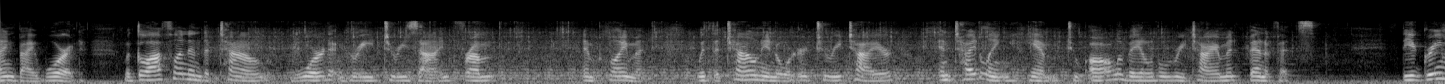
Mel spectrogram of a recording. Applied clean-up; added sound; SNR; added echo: none; Mechanical fan; 13 dB; none.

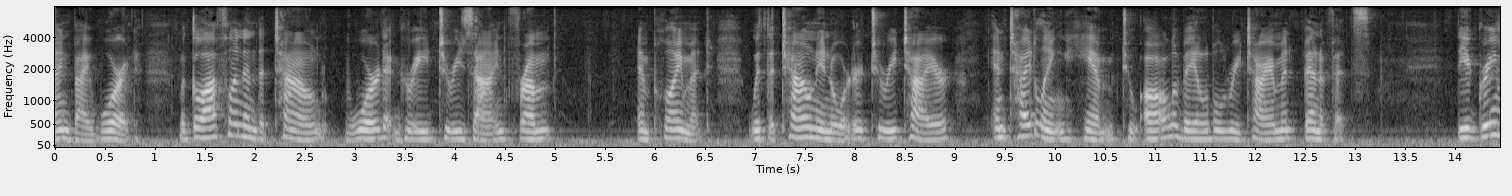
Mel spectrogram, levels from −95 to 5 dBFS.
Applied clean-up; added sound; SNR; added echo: none; none; none; none.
